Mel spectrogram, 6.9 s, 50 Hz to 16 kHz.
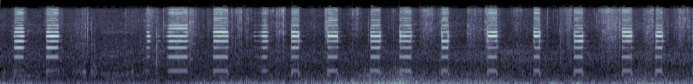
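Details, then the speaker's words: Blisstool v3 metal detector with a DD coil on a ploughed field, gain at a medium setting after ground balancing: clipped, stuttering tones break up and drop out over the sweep as it loses grip on the target, typical of iron junk; walk away from it. "Breaking up, guys, that's no good. Can you hear it breaking up? I'm getting away from that."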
